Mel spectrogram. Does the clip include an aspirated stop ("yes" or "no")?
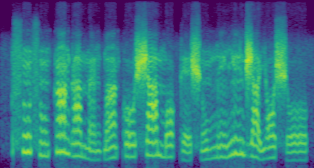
no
